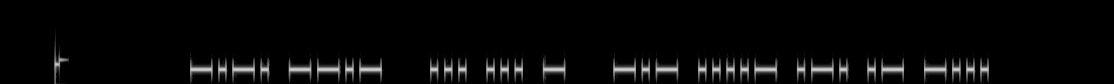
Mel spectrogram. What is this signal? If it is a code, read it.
Morse code, heard as a keyed tone, about 17 wpm, 700 Hz. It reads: CQ SST K4RAB
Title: K1USN SST QSO Practice - 17wpm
